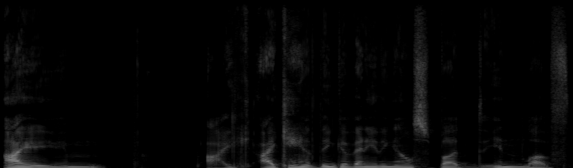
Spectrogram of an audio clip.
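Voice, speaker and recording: Man playing a slow, halting lovestruck college guy. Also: medium pitch, flat delivery, gravelly. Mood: stunned, tender. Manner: halting, stammering, earnest, wordy. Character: lovestruck, nervous young male college dormmate, earnest and adoring. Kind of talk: intimate romantic roleplay audio drama.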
